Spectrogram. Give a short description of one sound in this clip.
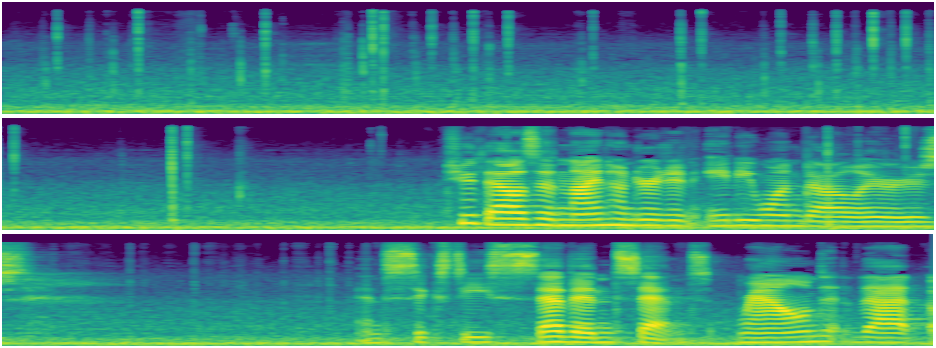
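Calculator buttons click as they are pressed.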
